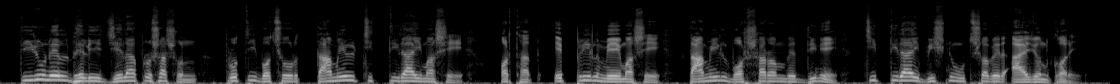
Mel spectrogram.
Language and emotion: Bengali, neutral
